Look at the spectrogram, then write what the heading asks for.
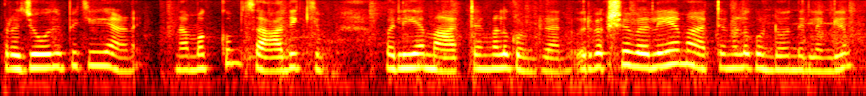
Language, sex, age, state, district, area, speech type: Malayalam, female, 18-30, Kerala, Pathanamthitta, rural, spontaneous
